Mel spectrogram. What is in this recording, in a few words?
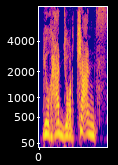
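Flee, Khajiit female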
